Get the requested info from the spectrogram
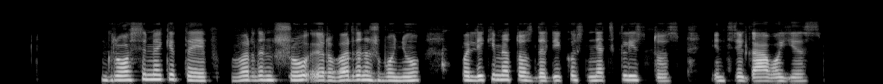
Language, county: Lithuanian, Utena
